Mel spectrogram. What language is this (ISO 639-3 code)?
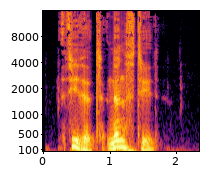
kab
